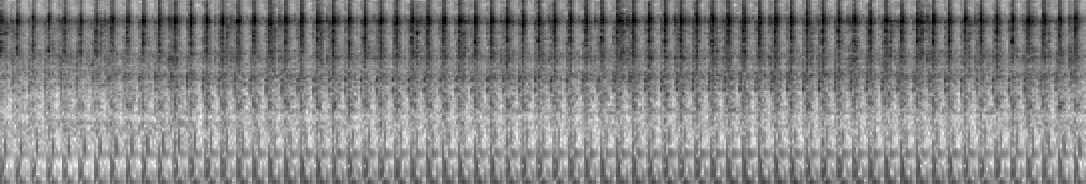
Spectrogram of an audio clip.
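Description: Close, loud, low rumbling engine of a walk-behind tractor with a newly installed exhaust pipe, a fast steady exhaust beat with a deep booming tone, running continuously without voices.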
